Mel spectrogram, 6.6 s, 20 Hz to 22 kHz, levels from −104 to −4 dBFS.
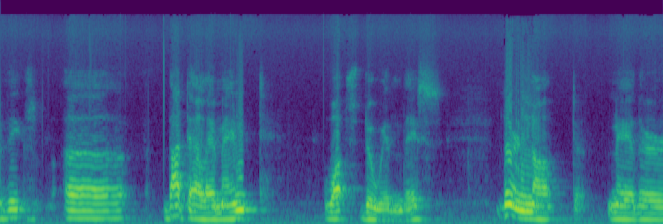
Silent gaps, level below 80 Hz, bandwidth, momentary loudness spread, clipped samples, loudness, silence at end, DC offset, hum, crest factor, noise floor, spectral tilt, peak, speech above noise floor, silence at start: none; -56 dBFS; 17 kHz; 20 LU; under 0.1%; -27 LUFS; 0 s; under 0.1%; none; 14 dB; -53 dBFS; -8 dB/octave; -12 dBFS; 27 dB; 0 s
